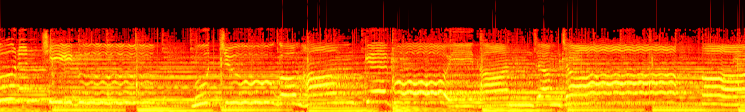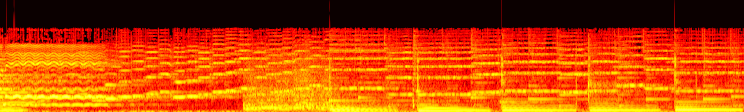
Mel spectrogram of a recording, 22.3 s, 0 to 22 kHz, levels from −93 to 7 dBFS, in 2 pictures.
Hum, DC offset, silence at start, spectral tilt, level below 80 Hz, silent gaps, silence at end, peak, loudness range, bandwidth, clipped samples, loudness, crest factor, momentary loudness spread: none; under 0.1%; 0 s; -3.5 dB/octave; -24 dBFS; none; 0 s; 0 dBFS; 6 LU; 8 kHz; under 0.1%; -13 LUFS; 12 dB; 7 LU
